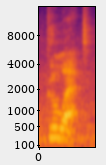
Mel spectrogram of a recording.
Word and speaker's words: galette: video out by saying this is called a glette I looked it up I looked how to pronounce it so this is the proper way for an Appalachian American to say it glette and enjoy the video good evening friends how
